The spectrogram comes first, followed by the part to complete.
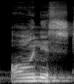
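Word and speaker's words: honest: اسی طرح N umbrella N ऑनेस्ट मैन, ऑनेस्ट मैन। तो यहाँ पर जो एच है ये साइलेंट है, ऑनेस्ट मैन, ऑनेस्ट मैन।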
